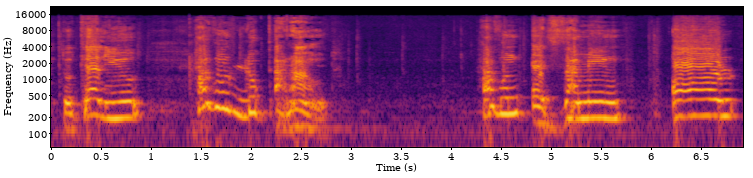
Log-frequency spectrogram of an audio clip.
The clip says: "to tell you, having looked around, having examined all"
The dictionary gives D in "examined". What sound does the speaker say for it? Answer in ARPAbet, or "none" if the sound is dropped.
none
